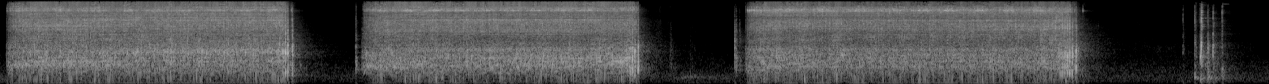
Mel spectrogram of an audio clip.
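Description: Ratchet wrench tightening clutch slave cylinder bolts on a Chevrolet Cobalt, three long bursts of rapid, loud close-up clicking separated by short pauses, then a couple of brief clicks at the end.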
